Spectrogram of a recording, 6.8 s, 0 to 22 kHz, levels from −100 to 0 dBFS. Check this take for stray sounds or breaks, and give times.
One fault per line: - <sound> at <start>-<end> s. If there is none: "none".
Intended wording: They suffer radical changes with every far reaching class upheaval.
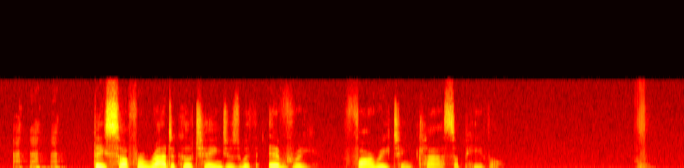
- laugh at 0.1-0.7 s
- squeak at 6.3-6.6 s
